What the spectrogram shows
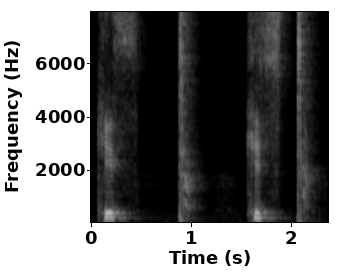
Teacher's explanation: you should see a quick little explosion of air like Kiss Kiss T I see it and the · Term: explosive T sound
